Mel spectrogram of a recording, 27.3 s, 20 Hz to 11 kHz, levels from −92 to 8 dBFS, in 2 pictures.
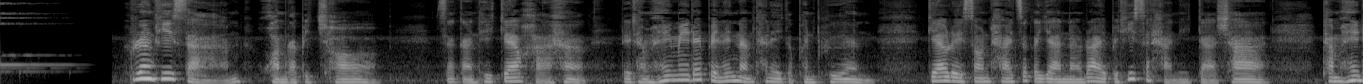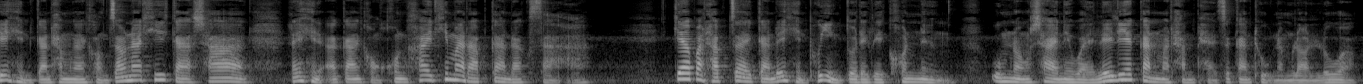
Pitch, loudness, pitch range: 120 Hz, -33 LUFS, 105-150 Hz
